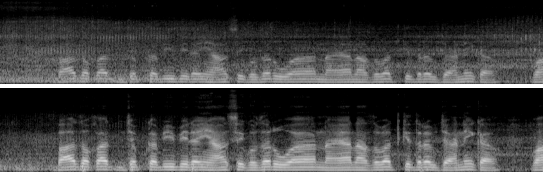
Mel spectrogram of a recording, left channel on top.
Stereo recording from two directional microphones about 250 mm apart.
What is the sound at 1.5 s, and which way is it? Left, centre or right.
Speech, right.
